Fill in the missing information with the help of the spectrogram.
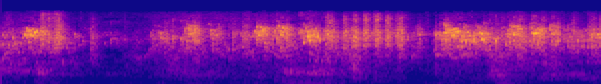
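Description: Budgerigars chattering: a steady run of quick warbling chirps, with a brief lull about a second in.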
